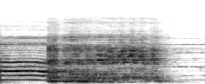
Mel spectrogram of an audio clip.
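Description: A horse gives a long, loud whinny with a tonal opening that breaks into a rough, shaking neigh and fades at the end, heard on its own with no talk.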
